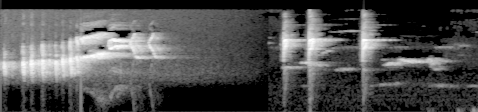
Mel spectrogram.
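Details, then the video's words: Common blackbird song in a quiet setting: a fast, rising warble that breaks into thin, high squeaky twitters, followed by a pause and three sharp high notes with a soft trailing whistle. "تغريدة طائر الشحرور black bird"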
